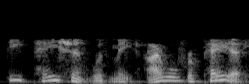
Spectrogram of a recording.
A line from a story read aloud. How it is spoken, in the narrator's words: he pleaded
